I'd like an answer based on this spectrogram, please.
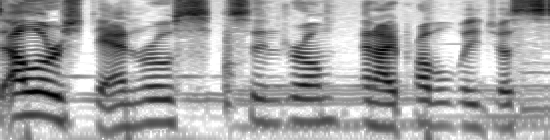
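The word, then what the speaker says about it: Ehlers-Danlos: Eller Stanos syndrome.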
